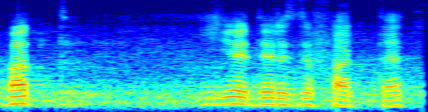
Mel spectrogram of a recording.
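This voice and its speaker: A man in his thirties from Turkey, speaking English with a Turkish accent as an interview guest, halting and searching for words. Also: medium pitch, steady tone, muffled recording. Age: 30s. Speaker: linguist guest. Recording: outdoor crowd chatter behind.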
